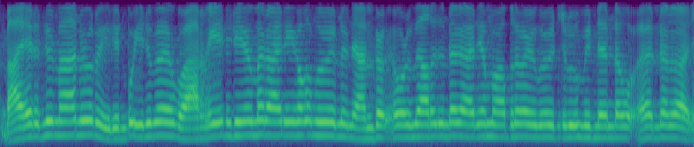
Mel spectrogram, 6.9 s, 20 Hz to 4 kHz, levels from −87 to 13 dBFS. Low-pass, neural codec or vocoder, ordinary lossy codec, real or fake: 3.6 kHz; autoencoder, 22.05 kHz, a latent of 192 numbers a frame, VITS, trained on one speaker; none; fake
